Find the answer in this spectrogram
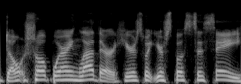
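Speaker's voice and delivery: plain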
